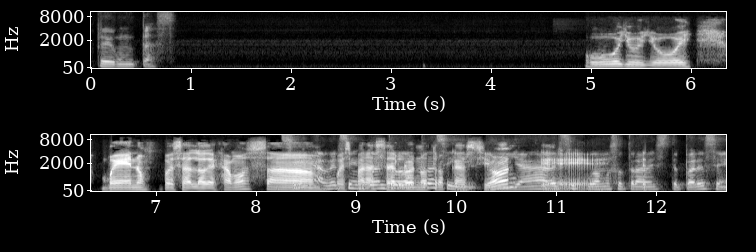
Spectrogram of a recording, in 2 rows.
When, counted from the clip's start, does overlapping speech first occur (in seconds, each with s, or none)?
8.3 s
